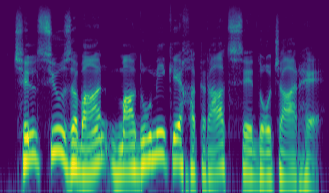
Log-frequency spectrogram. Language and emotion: Urdu, neutral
